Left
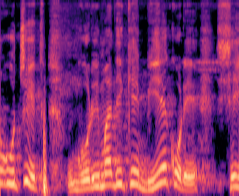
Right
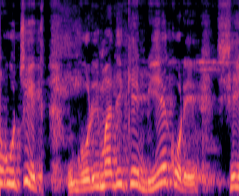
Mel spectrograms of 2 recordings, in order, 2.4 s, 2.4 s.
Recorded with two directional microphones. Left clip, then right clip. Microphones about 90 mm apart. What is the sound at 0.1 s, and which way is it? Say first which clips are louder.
Speech: left 7 dB; 40° left (ahead or behind).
